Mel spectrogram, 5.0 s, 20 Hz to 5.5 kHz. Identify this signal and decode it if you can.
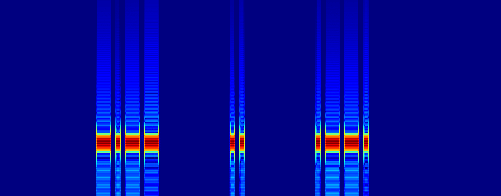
Morse code, heard as a keyed tone, about 25 wpm, spaced as for 10 wpm, 600 Hz. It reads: YIP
